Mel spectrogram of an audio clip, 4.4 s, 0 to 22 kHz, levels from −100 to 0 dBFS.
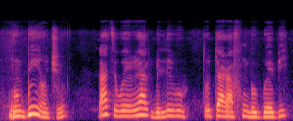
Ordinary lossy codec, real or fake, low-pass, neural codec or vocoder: none; real; 10.8 kHz; none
